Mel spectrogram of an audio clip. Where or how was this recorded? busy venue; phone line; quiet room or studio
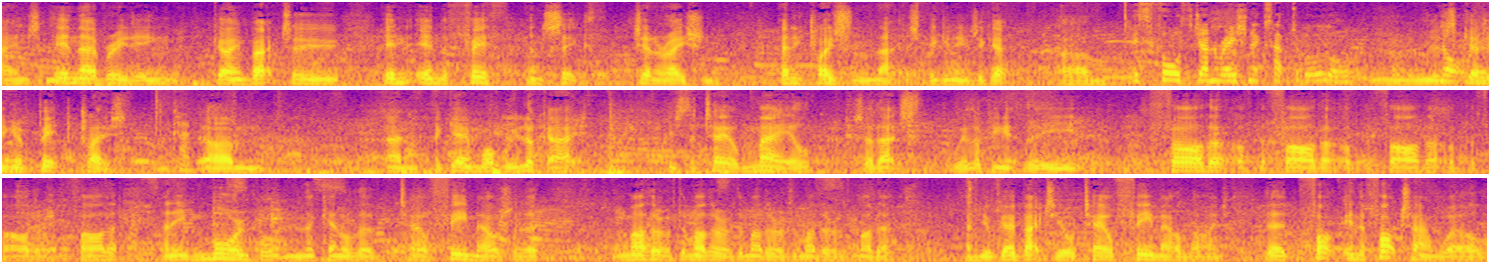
busy venue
